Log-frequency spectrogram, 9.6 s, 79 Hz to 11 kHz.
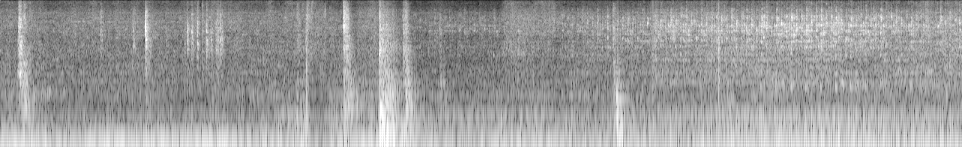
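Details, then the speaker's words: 1963 Chevy 2-ton dump truck, 292 six-cylinder, 4-speed, sat about 15 years, points cleaned, timing set, carb bowl primed: steady rumble with some knocks and clatter, keeps running; owner wonders if it picked up very old tank fuel. "Almost sounds like she's running. I wonder if it picked it up. I wonder if it picked that fuel up. Well, it's running longer than any of the other bowl fills have ran."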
